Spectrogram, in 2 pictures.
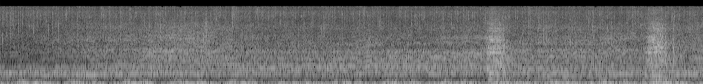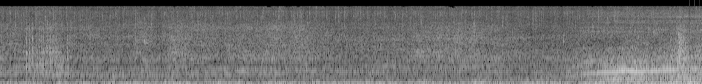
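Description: Horror film soundtrack: a steady deep drone with a fast low pulsing, a few faint held tones above it, and two brief sharp accents about four and five seconds in.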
